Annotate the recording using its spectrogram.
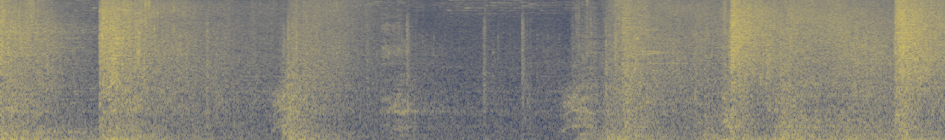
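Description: Sword blows strike with heavy thuds.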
